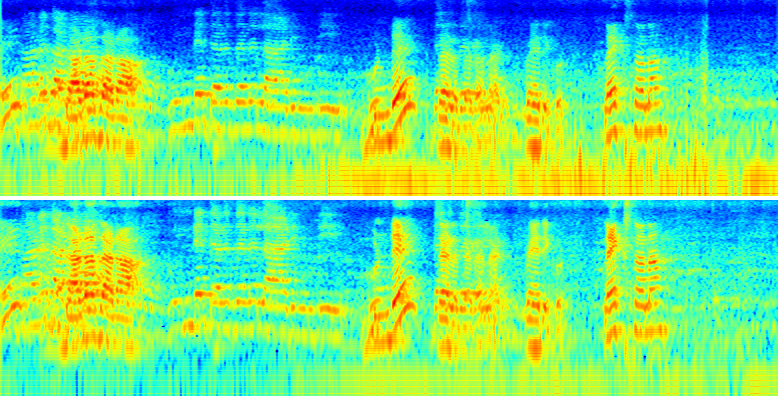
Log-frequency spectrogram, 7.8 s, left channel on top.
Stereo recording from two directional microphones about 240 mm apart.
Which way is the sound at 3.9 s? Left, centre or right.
Right.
